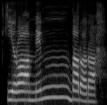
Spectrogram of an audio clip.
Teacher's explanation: this tanveen sound is going to change into a meme sound. So kiramim bararah, and we're going to pause.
